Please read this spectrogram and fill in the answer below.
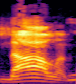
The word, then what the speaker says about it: New Orleans: And then I used to pronounce it New Orleans. – It's Nolens. – Yeah, Nolens, exactly. And then I have family in Louisiana.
